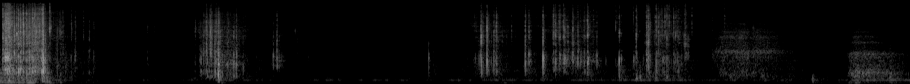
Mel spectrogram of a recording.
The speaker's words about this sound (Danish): Og lyden af is, synes jeg bare er lækker.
